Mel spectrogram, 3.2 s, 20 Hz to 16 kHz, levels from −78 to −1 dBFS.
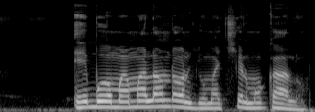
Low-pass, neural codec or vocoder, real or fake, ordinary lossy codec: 14.4 kHz; none; real; none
